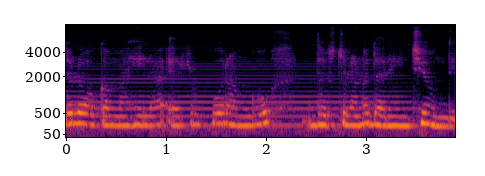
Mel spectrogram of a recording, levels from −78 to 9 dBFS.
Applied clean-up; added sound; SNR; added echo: none; Wind instrument, woodwind instrument; 14 dB; reverberation time 0.2 s.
